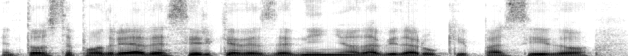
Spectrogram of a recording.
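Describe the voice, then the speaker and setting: Against a quiet background, a man of medium pitch speaks with a dark, mellow tone and fairly even intonation. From Bolivia. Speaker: activist. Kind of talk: interview.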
